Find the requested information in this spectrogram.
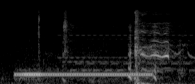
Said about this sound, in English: Hey, that's weird. Oh, let's mute that. I could have sworn I heard a phone. That's weird.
